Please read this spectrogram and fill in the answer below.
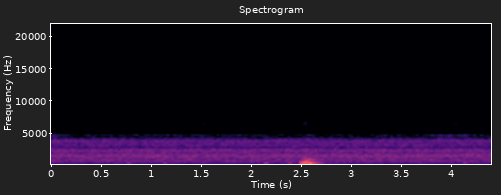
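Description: Steady faint hiss of a home recording with no speech, broken about two and a half seconds in by a man's short hum that rises in pitch. A few faint low thumps also sound during it.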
